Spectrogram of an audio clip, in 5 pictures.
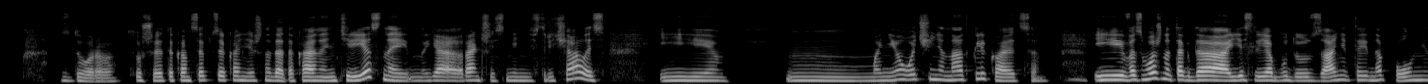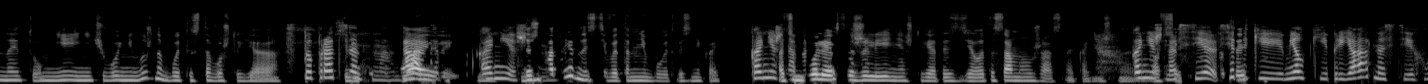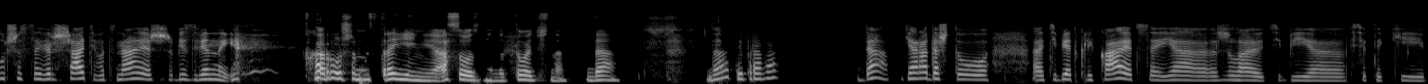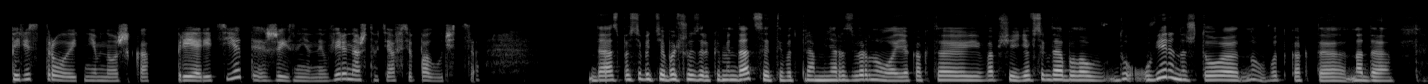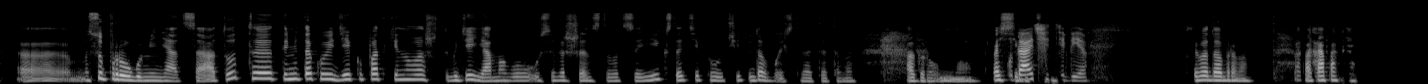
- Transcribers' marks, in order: tapping; chuckle
- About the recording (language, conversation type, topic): Russian, advice, Почему я постоянно совершаю импульсивные покупки и потом жалею об этом?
